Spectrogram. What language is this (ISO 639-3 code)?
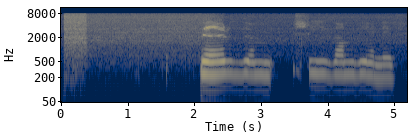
isl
